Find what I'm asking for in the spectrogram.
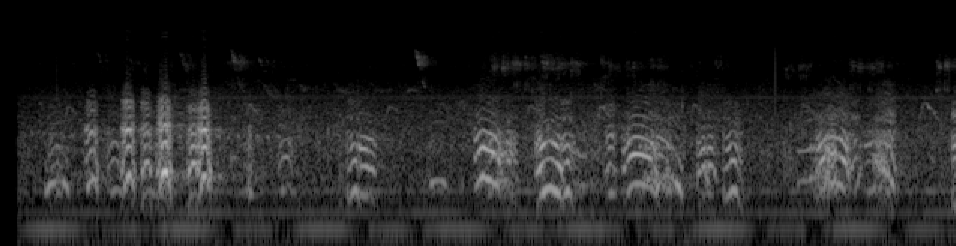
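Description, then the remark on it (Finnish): A dense chorus of common guillemot calls, deep growling moans overlapping in irregular bursts, some louder and some softer, over a steady low rumble. “tutustumme viikon luontoääneen. Etelän Kiisla on taitava sukeltaja, joka kalastaa ja haisee.”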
